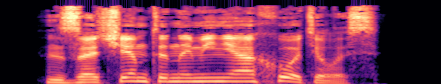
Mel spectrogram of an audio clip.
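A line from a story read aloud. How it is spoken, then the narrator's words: Threatening breathless question. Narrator (Russian): угрожающим тоном спросил, запыхавшийся Страйк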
